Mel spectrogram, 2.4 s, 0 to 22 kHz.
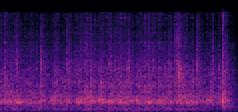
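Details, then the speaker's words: Janome 2008 domestic sewing machine stitching thick synthetic Vintage fabric (1.4 weight, microfiber back) forward: quick, even rhythm that never labors; sews cleanly, though reverse does not go back as well. "O retrocesso não volta tão bem, não. Mas pra frente a bichinha vai que é uma beleza."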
